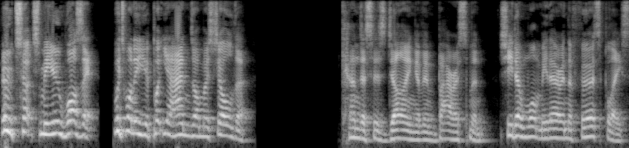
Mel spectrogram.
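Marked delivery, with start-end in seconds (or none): 0.0-3.8 loud, high, frantic shouting. Retelling a moment of searching a crowd for who touched him: retelling own shouting. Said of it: "I start shouting".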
